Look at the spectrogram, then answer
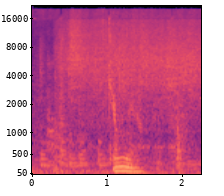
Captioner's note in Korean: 손 씻는 소리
